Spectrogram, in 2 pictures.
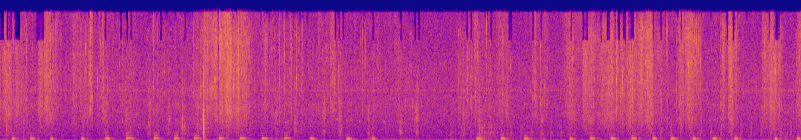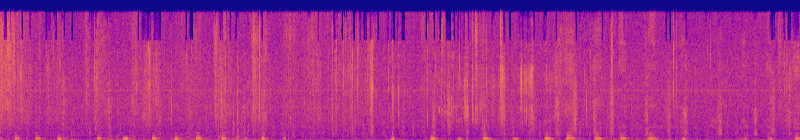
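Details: In the morning, a guinea pig wheezes in quick, even runs of short, low squeaky pulses; the owner is unsure what the strange noise is and says it has happened before.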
